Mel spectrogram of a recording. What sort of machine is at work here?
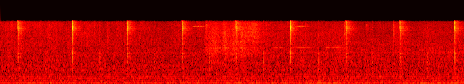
valve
